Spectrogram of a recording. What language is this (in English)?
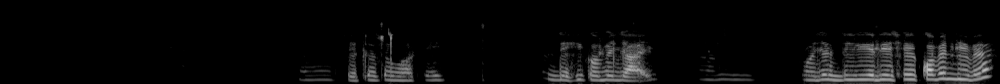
Bangla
